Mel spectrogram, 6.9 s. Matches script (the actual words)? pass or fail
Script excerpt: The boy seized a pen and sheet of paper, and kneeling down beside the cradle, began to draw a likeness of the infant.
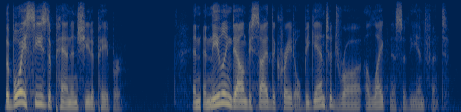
fail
